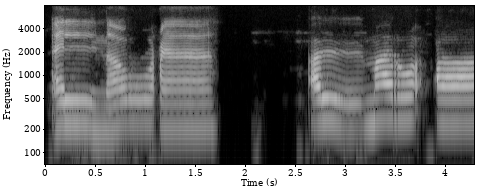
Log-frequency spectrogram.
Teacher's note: والذی اخرج المرعى. مر نہیں، را پر ہول رکھنا ہے اور را ہیوی کرنا ہے. اس سے پہلے فتحہ ہے.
